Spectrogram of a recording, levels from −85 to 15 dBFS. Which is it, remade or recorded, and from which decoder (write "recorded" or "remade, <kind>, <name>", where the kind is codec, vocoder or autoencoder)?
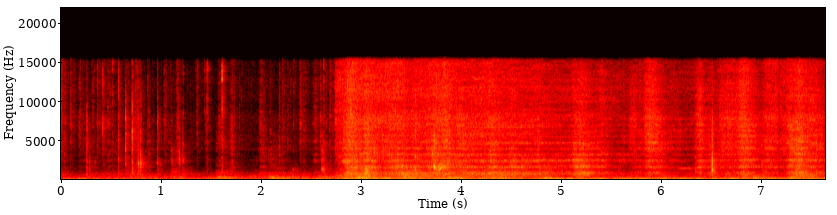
recorded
